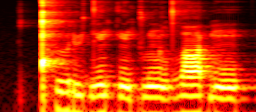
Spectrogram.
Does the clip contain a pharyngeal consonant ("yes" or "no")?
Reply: no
